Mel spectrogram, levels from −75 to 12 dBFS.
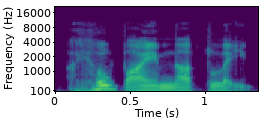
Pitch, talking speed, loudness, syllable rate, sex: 115 Hz, 220 wpm, -16 LUFS, 4.2 syllables/s, male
